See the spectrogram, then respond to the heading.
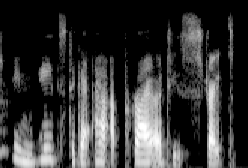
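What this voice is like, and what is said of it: Put-on English accent. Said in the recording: “You like my English accent? ... Yeah, it's really good. It's really good.”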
